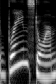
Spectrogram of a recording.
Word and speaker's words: brainstorm: Let's brainstorm some ideas. Deep dive. Brainstorm. Stress both parts equally.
